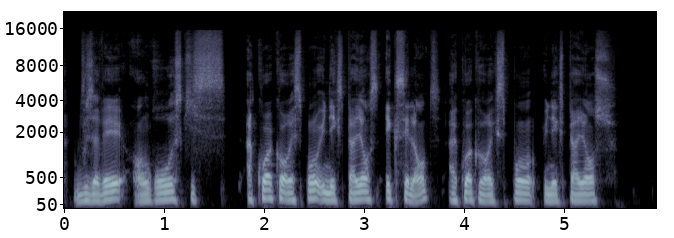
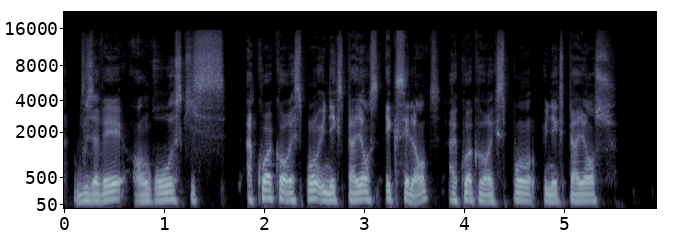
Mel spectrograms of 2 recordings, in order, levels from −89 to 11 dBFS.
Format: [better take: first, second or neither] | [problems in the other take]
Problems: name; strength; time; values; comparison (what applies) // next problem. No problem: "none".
neither | none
